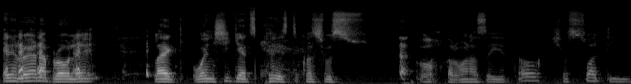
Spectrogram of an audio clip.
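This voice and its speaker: A man speaks at a moderate pace in a medium pitch, his loudness swinging widely, with noticeable background noise behind him. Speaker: podcast panelist. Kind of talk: casual chat. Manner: animated.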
